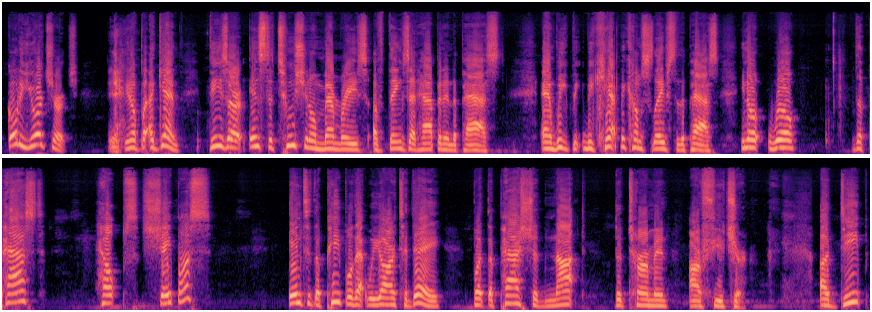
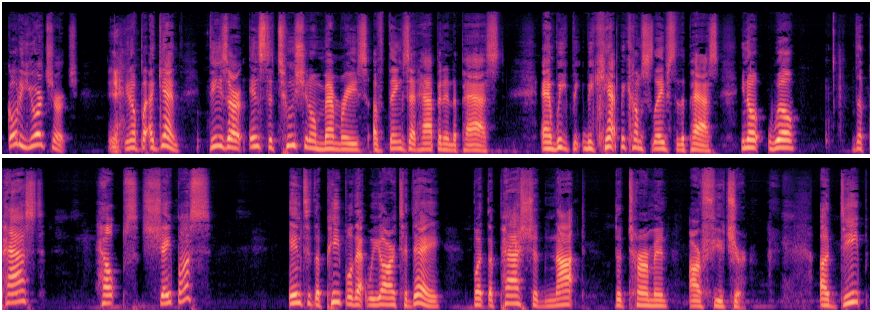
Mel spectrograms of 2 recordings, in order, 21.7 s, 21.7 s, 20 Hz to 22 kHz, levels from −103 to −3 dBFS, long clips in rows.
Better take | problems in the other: second | distortion; slight; 10 dB below the speech

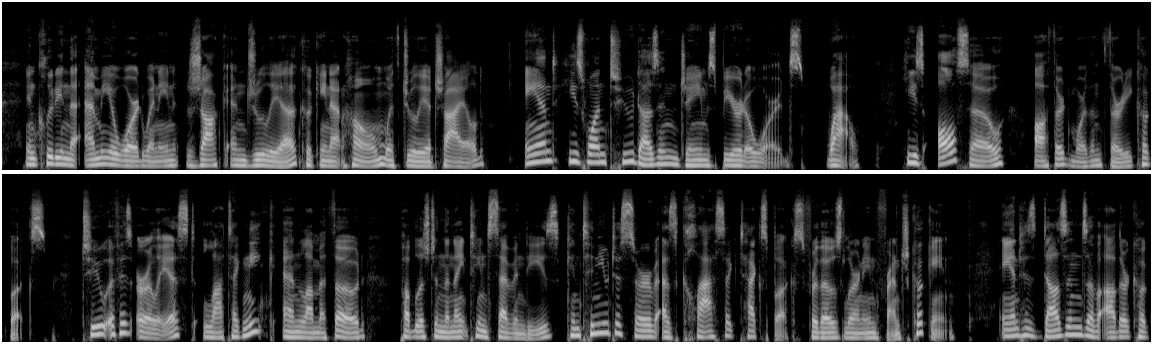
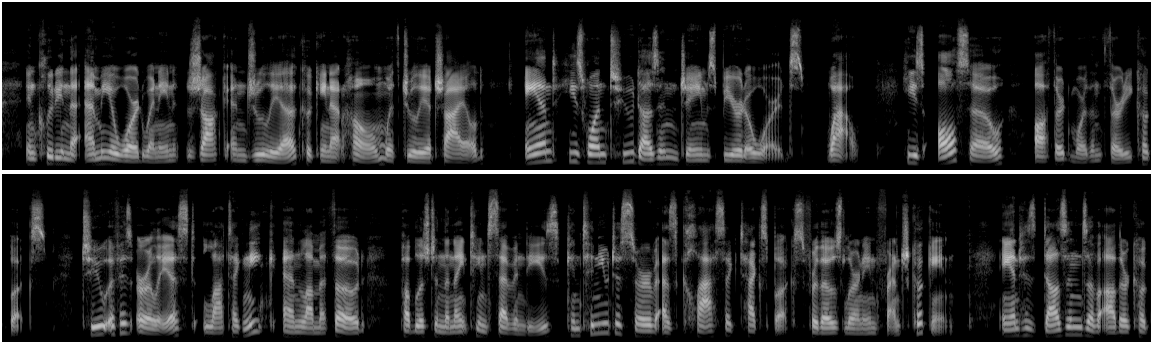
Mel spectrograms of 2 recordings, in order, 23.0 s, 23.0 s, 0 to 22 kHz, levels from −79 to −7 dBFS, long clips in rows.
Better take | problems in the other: first | thin; very; fading below 350 Hz

